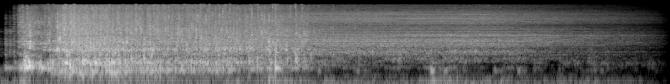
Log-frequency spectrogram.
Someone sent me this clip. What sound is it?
Just sounds of toilet. Recorded on Blue Yeti.
toilet, bathroom, water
